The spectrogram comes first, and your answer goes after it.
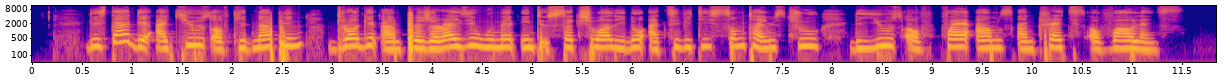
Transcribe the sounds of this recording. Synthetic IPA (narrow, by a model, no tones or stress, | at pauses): distadiʔakʰjuzɔfkʰidnapĩn | dɹɔɡə̃nʔãnpʰɹɛʒɔɹaɪzĩŋwimɛ̃nĩntusɛkʃualjunoʔak̚tʰivitizsɔ̃mtʰãɪ̃mstɹuðəjuzɔffaɪəʔamsãntʰɹɛtsɔ̰fvajɔlɛ̃ns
